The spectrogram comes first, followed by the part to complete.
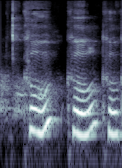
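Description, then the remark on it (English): A neighbor's dog barks three times in a steady rhythm, each bark a short, tonal yelp with a rising pitch, fairly clear, with no one speaking. “And of course, the neighbor's dog has decided now it's going to start barking.”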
